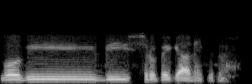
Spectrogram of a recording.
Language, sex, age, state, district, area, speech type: Hindi, male, 30-45, Madhya Pradesh, Seoni, urban, conversation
